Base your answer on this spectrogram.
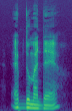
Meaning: weekly (once every week)
- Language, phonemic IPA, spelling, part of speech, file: French, /ɛb.dɔ.ma.dɛʁ.mɑ̃/, hebdomadairement, adverb, Fr-hebdomadairement.ogg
